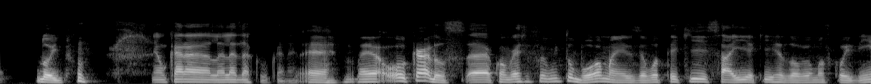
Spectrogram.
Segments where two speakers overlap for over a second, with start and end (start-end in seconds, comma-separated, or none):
none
